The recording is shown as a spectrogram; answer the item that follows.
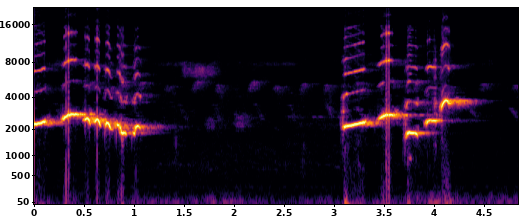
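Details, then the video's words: White-rumped shama in a backyard where birds are being trapped, giving two rich whistled phrases that climb, waver and fall, with brief chips and faint high notes between them. "Mikat Burung Murai batu,,Sudah gacor dorrr"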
